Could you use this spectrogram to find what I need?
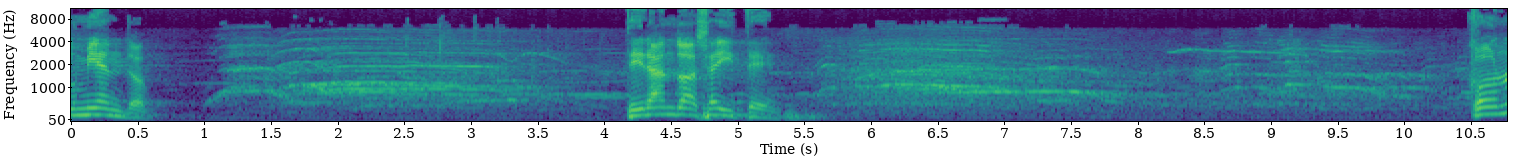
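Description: A crowd laughs and murmurs.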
